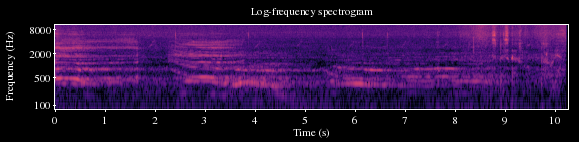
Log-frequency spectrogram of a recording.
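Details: Red deer stag during the rut in Piaskowa Forest, Chojna forest district, Poland, a season of searching, sniffing, listening, roaring and fighting: long drawn-out moaning roars with rich stacked harmonics, sweeping up and down almost continuously.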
